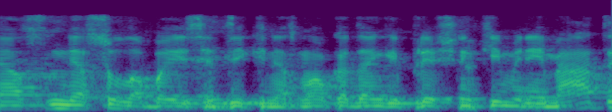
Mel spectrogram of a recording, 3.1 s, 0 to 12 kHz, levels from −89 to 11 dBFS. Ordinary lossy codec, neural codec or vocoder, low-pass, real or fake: MP3, 64 kbps; none; 7.2 kHz; real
